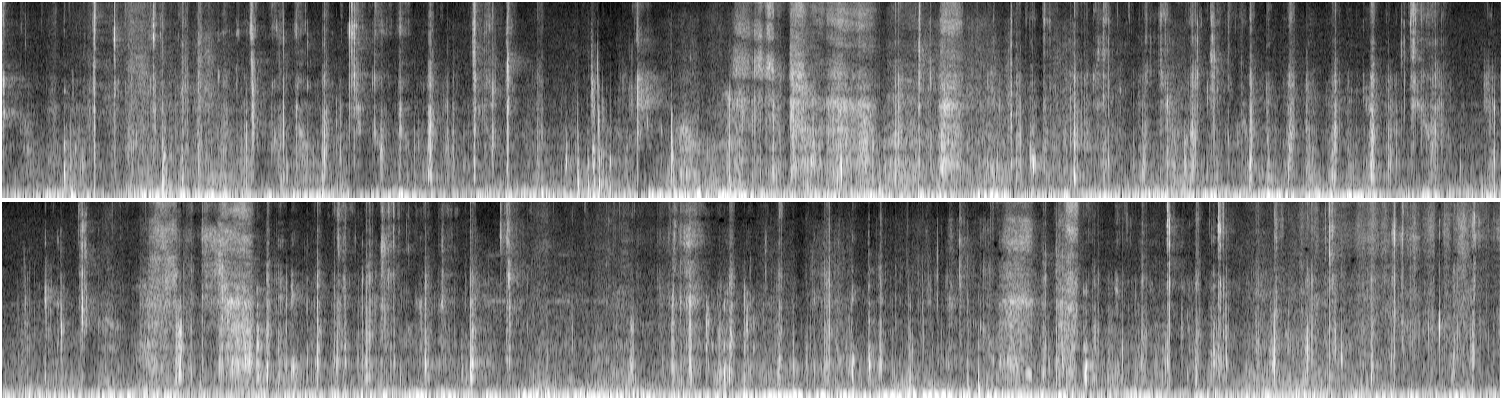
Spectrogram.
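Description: Close-up eating: biting into and chewing a soft cheese-filled bun with a crumbly floss-and-seaweed coating, a steady run of small mouth clicks and soft crunches, with a few louder clusters of chewing.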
